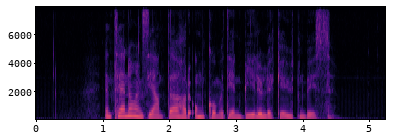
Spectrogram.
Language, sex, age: Norwegian, female, 25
